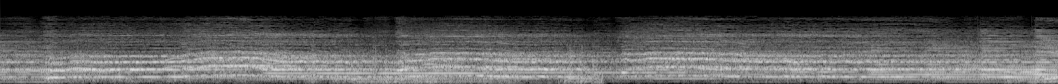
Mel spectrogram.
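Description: Live band music with a male singer holding long, slowly gliding sung notes into a microphone, backed by full, choir-like massed voices and keyboards. The loudness dips briefly about six seconds in.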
